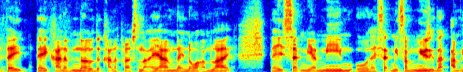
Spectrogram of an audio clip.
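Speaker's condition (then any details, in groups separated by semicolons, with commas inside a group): No condition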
